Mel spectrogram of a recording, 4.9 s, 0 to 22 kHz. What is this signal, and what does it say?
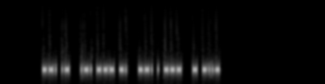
Morse code, heard as a keyed tone, about 53 wpm, 700 Hz. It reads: GA RON GEO TX
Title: K1USN SST QSO Practice - 50wpm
